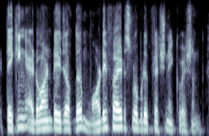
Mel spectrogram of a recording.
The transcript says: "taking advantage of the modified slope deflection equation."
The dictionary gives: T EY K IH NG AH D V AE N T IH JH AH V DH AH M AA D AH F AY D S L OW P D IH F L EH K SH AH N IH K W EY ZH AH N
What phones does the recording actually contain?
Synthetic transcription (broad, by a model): T EY K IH NG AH D V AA N T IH JH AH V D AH M AA D AH F AY D S L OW B D IH F L EH K SH AH N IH K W EY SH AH N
